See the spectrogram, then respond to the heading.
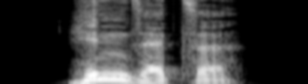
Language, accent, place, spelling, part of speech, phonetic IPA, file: German, Germany, Berlin, hinsetze, verb, [ˈhɪnˌzɛt͡sə], De-hinsetze.ogg
- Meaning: inflection of hinsetzen: 1. first-person singular dependent present 2. first/third-person singular dependent subjunctive I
